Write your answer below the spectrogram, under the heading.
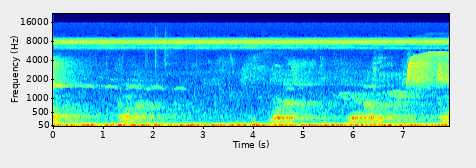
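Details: Red howler monkeys in Suriname roar in deep, rumbling surges, with a steady insect drone high above.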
